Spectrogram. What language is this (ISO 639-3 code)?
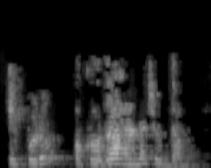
tel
